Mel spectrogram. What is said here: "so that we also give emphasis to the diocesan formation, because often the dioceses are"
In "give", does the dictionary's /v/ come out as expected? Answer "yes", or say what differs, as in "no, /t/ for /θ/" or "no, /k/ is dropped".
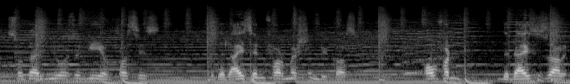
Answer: no, /v/ is dropped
